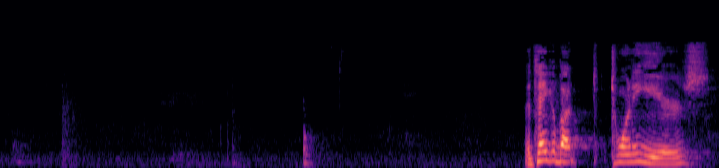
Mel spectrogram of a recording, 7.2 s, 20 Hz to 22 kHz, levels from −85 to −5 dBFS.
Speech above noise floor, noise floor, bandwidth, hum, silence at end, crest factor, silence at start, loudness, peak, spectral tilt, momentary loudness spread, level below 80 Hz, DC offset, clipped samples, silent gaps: 43 dB; -72 dBFS; 8 kHz; none; 0.15 s; 24 dB; 3.05 s; -29 LUFS; -12 dBFS; -6 dB/octave; 16 LU; -76 dBFS; under 0.1%; under 0.1%; none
